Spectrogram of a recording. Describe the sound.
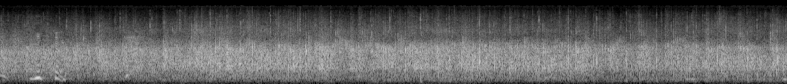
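An audience claps steadily and densely for about eight seconds to welcome a speaker to the front, with no break in the applause.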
